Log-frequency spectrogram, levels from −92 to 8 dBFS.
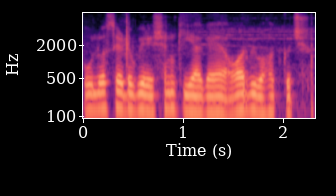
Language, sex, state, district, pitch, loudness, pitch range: Hindi, male, Uttar Pradesh, Lucknow, 130 Hz, -16 LUFS, 120-135 Hz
